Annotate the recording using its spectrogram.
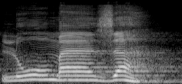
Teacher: Ha yang keluarnya dari pangkal tenggorokan atau adnal halqi. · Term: bunyi ha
